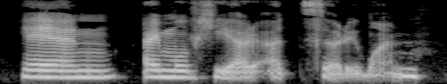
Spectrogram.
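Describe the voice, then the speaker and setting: A woman speaks at a fairly slow pace in a Spanish accent. The recording is very clean, with a silent background. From Argentina. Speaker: therapist. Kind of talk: interview. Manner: hesitant, many fillers.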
